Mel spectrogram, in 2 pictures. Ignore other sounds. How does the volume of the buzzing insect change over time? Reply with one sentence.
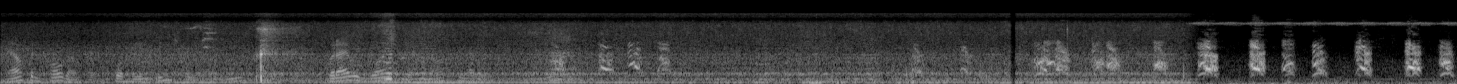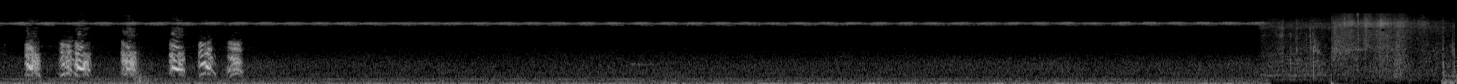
The volume of the buzzing insect goes down.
